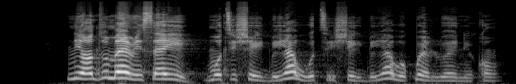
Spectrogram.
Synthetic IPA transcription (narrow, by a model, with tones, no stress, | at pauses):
nĩ˦ɔ̃˧dũ˦mɛ˦˨ɾ̃ĩ˧˦sɛ˦j̃ĩ˦˨mo˧ti˧ʃe˧i˨ɡ͡be˨˦ja˦˨wo˨˦ti˧ʃe˧i˨ɡ͡be˨˦ja˦˨wo˨˦k͡pɛ˦˨lu˨˦ɛ˨nĩ˨kã˧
